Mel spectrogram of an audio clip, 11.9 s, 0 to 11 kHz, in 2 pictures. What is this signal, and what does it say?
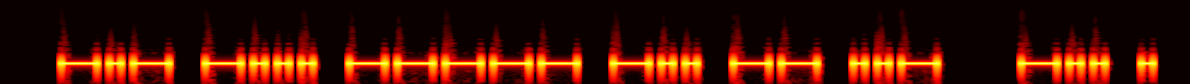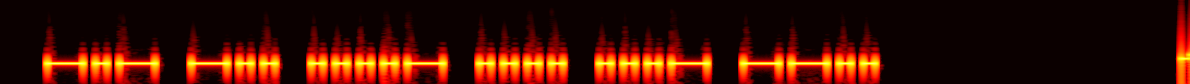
Morse code, heard as a keyed tone, about 20 wpm, 700 Hz. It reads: KB0DMU DE KD4HVZ
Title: USA Callsign DE Callsign 20wpm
